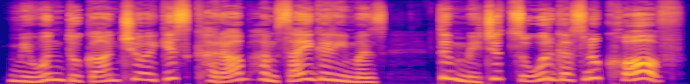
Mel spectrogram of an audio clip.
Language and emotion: Kashmiri, fearful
